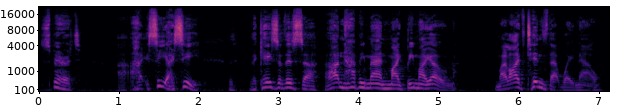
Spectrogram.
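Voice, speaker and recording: A man voicing a frightened, repentant old miser in an audio play, halting and pleading. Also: a little high, big pitch swings, pitched above the performer's own voice. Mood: horrified, pleading. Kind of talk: audio play character acting.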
